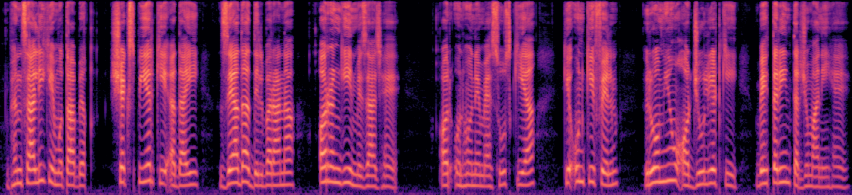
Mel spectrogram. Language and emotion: Urdu, neutral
